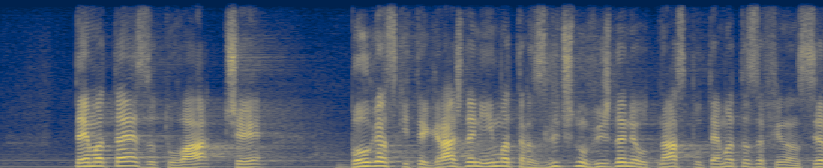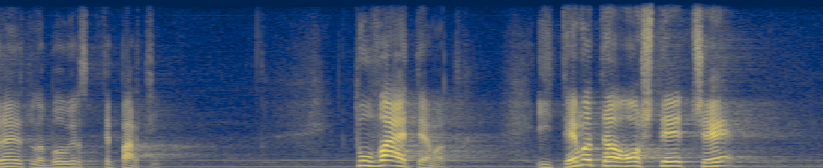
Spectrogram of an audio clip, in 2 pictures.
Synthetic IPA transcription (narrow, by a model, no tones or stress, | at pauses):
t̪ɛmət̪əɛzɐt̪ovat͡ʃɛ | bɤlˠɡəɾsk̟it̪ɛɡɾaʒd̪ɐniimɐt̪ɾɐzlit͡ʃnoviʒd̪ɐnɛot̪naspot̪ɛmət̪əzɐfinɐnsiɾɐnɛt̪onɐbɤlˠɡəɾsk̟i̥t̪ɛpa̰ɾt̪ḭː | t̪ovaɛt̪ɛmə̰t̪ə̥ | it̪ɛmət̪əɔʃt̪ɛːt͡ʃɛ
